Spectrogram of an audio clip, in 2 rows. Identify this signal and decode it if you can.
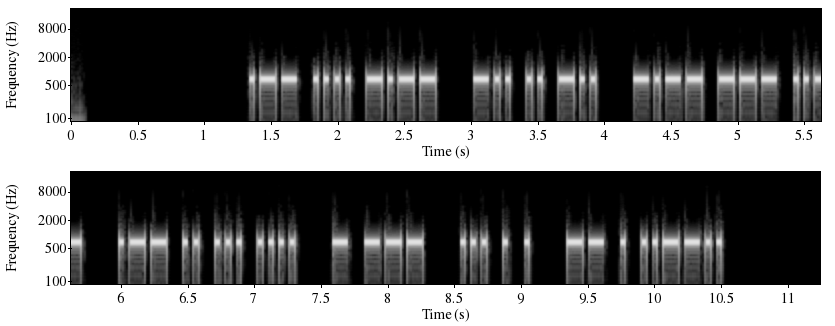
Morse code, heard as a keyed tone, about 30 wpm, 700 Hz. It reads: WHY DID YOU WISH TO SEE ME?
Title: Sentences from Top 1600 Words 30wpm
